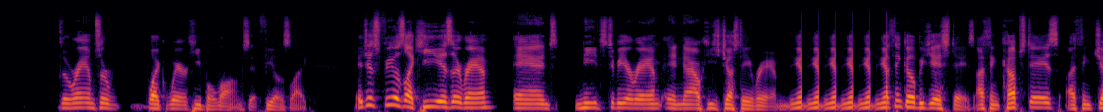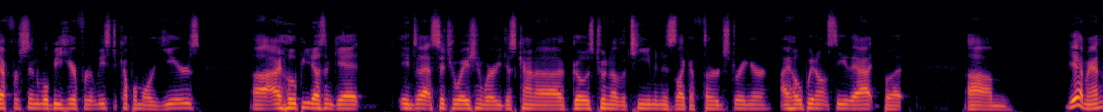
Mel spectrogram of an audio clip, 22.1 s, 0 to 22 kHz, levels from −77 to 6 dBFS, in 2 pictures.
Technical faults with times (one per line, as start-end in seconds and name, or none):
8.02-8.87 system hang loop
